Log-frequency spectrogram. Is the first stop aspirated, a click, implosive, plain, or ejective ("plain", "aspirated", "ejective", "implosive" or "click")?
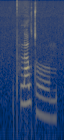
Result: aspirated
